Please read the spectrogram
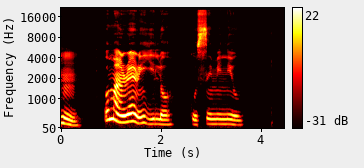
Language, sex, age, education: Yoruba, female, 30-45, tertiary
